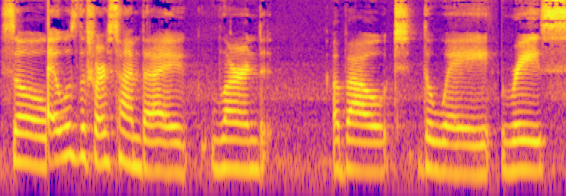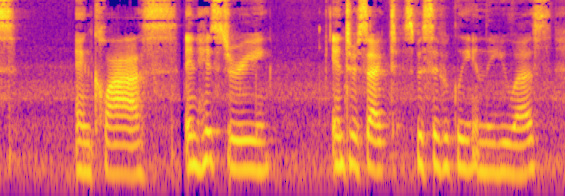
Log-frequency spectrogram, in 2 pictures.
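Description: A woman with an American accent talks very slowly at a medium pitch, her intonation fairly even, over noticeable background noise. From Boston. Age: 20s. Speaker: consultant and substitute teacher. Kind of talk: personal reflection monologue.

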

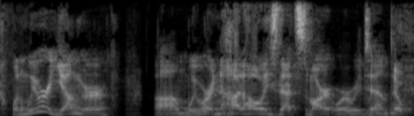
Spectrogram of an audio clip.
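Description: This man has a normal speaking voice, medium in pitch, with an American accent, lively intonation and a moderate pace. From Texas, Houston. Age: 30s. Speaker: pastor. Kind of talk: casual chat. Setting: studio.

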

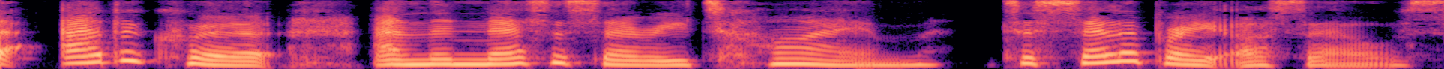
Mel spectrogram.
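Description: A woman with a British accent speaks at a medium pitch, her tone dark, mellow, soothing and gentle, with ordinary pitch variation. The recording is very clean and dry, close with no echo, over a silent background. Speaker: podcast host and spiritual coach. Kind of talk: guided meditation. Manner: slow, soothing, gentle; calm, warm, dreamy.

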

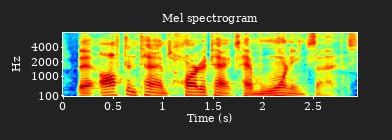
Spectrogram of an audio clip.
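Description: On a very clean recording with a silent background, a man with a Southern US accent talks at a moderate pace, medium pitch and ordinary pitch variation. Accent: Southern US (Georgia). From US South, South Georgia. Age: 50s. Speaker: cardiologist. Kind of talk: interview.

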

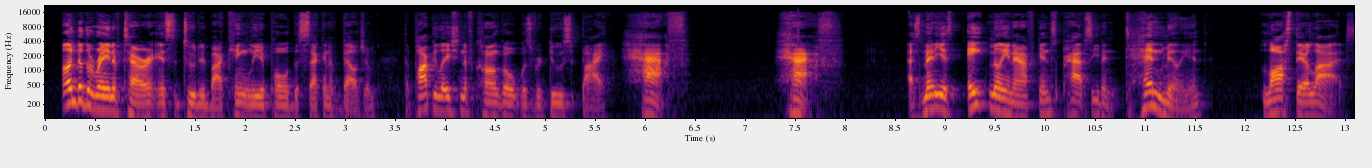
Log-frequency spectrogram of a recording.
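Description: A man's fairly low, bright, sharp voice at a moderate pace, with lively intonation and big swings in loudness, on a very clean recording with a silent background. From United States. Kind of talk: scripted narration.

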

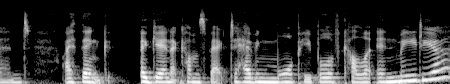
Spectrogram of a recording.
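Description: A woman with a New Zealand accent, medium pitch and a moderate pace. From New Zealand (Tauranga), born in Fiji. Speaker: TV field reporter. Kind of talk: interview.

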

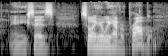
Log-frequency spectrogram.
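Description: A bright, sharp tone with an American accent, a fairly quick pace and ordinary pitch variation, on a very clean recording with a silent background. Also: man. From Memphis, Tennessee, US South. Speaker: bartender. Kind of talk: casual chat.

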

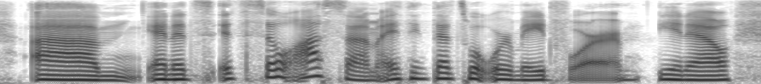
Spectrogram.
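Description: A woman with an American accent speaks in a normal speaking voice at a moderate pace, her pitch varying in an ordinary way, the sound dry and close with no echo. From US East Coast. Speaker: podcast host, physical therapist. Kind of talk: casual interview.

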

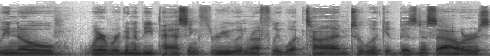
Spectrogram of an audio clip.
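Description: A man with a very deep, low pitch talks at a fairly quick pace and with fairly even intonation. The recording is very clean, its background silent. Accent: American. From southwest Missouri. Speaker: trucking safety supervisor. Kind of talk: casual interview.

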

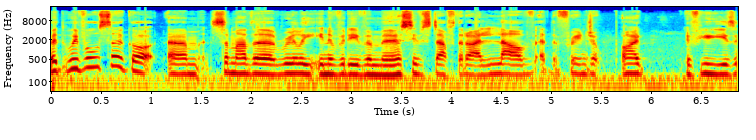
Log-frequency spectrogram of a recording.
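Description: Amid noticeable background noise, a woman speaks at a fairly low pitch and a moderate pace. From born in Blackpool, raised mostly in South Australia (Whyalla). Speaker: festival director and CEO. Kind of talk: interview.

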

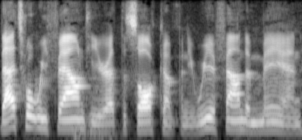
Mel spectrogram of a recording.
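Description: With a Texan accent, a man speaks with ordinary pitch variation. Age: 20s. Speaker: campus ministry director. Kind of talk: sermon.

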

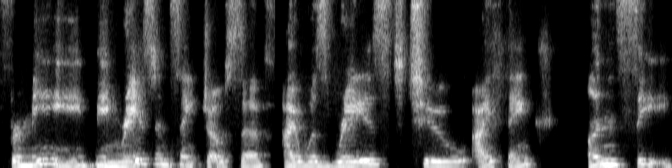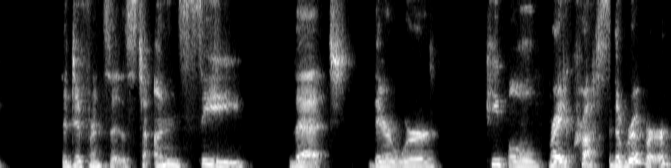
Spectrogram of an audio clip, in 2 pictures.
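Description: A woman's somewhat breathy voice with an American accent, fairly even intonation and a very slow pace. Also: medium pitch for a woman. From southwest Michigan, US Midwest. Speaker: political candidate. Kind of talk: interview.

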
